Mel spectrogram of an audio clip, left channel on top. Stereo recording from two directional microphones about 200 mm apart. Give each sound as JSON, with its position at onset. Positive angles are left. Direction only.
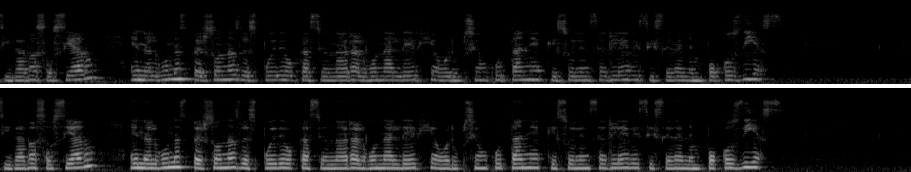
{"t": 0.0, "sound": "speech", "side_deg": -40}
